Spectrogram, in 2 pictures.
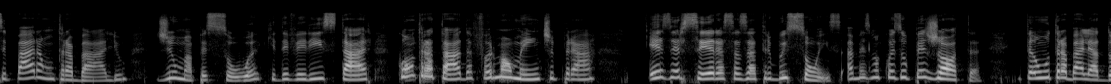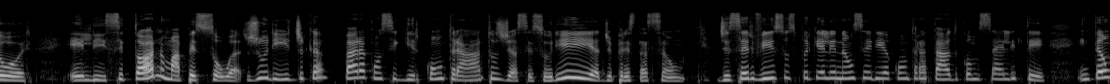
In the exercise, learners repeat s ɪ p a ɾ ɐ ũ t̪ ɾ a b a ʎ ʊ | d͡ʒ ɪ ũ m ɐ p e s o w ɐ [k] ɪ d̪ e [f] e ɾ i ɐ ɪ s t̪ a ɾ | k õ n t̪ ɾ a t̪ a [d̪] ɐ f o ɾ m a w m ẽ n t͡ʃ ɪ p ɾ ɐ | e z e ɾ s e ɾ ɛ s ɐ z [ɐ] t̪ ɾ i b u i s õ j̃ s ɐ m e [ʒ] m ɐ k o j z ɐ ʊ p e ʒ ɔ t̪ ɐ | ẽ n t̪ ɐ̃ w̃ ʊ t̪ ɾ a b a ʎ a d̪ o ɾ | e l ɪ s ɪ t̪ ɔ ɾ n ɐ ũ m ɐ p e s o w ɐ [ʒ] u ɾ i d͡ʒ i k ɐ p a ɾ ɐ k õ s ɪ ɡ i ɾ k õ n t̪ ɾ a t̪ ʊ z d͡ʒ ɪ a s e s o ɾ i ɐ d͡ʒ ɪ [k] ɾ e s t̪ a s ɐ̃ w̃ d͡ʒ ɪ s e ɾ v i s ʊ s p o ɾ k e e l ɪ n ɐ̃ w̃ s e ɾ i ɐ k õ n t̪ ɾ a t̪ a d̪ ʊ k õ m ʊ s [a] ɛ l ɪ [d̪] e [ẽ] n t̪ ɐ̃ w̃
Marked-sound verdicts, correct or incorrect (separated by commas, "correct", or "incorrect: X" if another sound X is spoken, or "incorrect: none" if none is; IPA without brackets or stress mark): correct, incorrect: v, correct, incorrect: a, incorrect: z, correct, incorrect: p, incorrect: e, incorrect: t̪, correct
